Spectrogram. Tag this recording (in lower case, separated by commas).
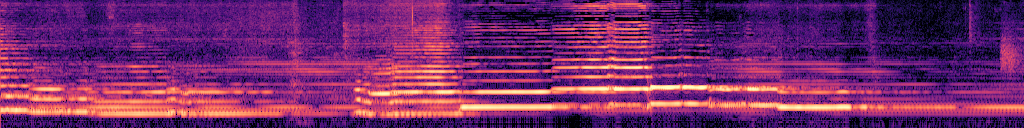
flute, music, wind instrument, playing flute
